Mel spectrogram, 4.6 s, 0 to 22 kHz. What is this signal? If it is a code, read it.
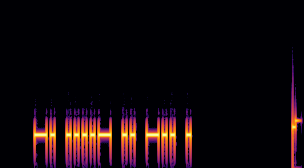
Morse code, heard as a keyed tone, about 20 wpm, 700 Hz. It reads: N4IDE
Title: USA Call Signs - 5 Characters - 3x Character Spacing - 20wpm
